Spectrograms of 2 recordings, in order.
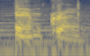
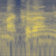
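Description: First: The M runs straight into the K sound. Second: A full vowel separates the M and K. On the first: "creo que se pronuncia... M-Cran o algo así" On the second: "en la caricatura de los X-Men decían Macran"

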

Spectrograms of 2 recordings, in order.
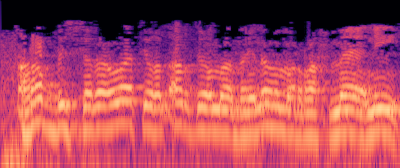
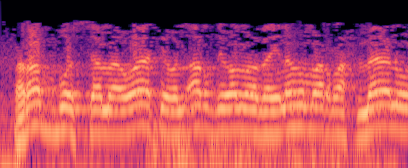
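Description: First: Rabb and al-rahman end with an i vowel. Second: Rabb and al-rahman end with a u vowel. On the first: The words describe the preceding word as apposition or attribute. "عاصم بالكسر في الباء كلمة رب والكسر في النون بكلمة الرحمن" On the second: The words begin new clauses with an implied subject. "في قراءة تانية العكس بالرفع الاثنين"

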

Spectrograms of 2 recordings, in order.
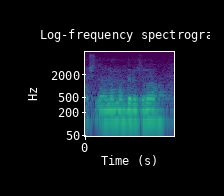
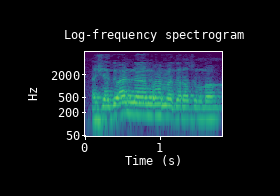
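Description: First: The phrase is said softly, in a low voice. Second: The phrase is said loudly, in a raised voice. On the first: "Kemudian setelah itu bilang dengan pelan" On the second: "Kemudian baru keras"

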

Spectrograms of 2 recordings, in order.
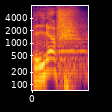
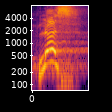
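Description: First: The command is said in a firm, deep voice. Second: The command is said in a weak, childish voice. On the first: An adult man is giving the command. "Идет папа с собакой" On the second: A small boy is imitating his father. "у него еще нет мужского голоса, чтобы твердо сказать"

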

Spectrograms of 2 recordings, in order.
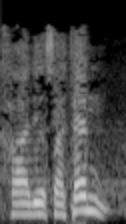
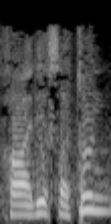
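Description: First: The word ends with an a vowel: khalisatan. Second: The word ends with a u vowel: khalisatun. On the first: The word describes the state of the believers. "وباقي القراء قرأوا خالصة بالنصب" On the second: The word is the predicate of the pronoun. "فنافع قرأ بالضم في هذا اللفظ"

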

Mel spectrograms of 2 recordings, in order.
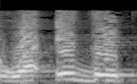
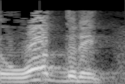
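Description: First: A glottal stop separates wa from idrib. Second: Wa runs straight into drib without a stop. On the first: The speaker calls it wrong. "nggak baca wa idrib" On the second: The speaker calls it right. "tapi wadrib"

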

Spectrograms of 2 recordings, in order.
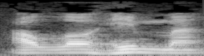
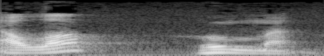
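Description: First: The vowel after the h is i. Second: The vowel after the h is u. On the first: The speaker calls it wrong. "enggak ada" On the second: The speaker calls it right. "Mesti Allahumma"

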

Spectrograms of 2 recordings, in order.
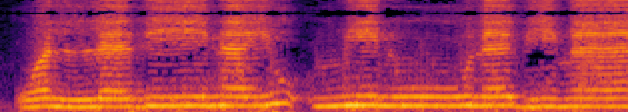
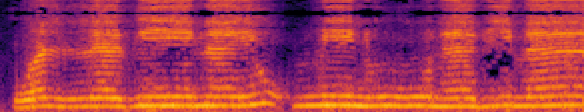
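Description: Both takes have the same delivery.

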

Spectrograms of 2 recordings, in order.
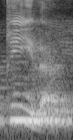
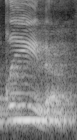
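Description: First: The kasra vowel is clearly heard after the letter. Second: The kasra vowel is muffled after the letter. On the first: The speaker calls it right. "بيبان جدا أثر الكسر فيه جدا" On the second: The speaker calls it wrong. "وليست قيل، خطأ"

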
